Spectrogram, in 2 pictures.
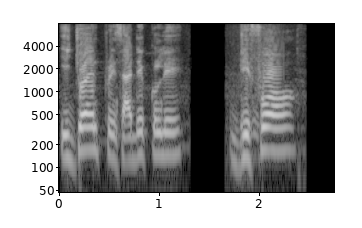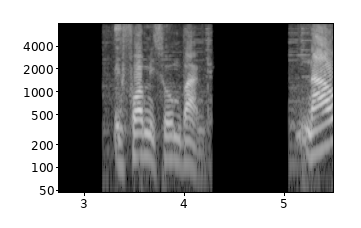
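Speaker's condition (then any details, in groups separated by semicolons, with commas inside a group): No condition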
